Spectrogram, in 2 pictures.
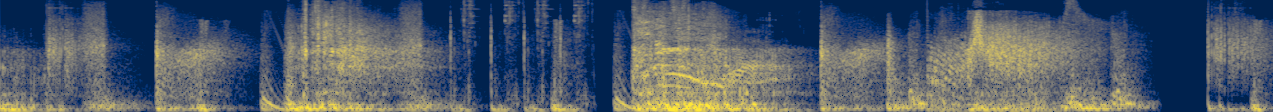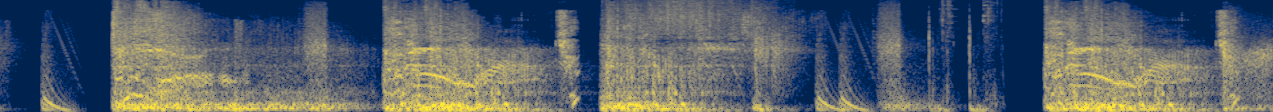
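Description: Heavy punches land with loud thuds and crashes.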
